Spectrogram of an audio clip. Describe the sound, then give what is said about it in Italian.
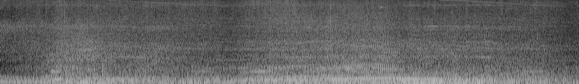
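A car accelerates hard and drives off. The loud engine roar holds steady, and its pitch climbs through the middle as the revs build, with no voices. “Premo rabbiosamente sull'acceleratore e parto, deciso a raggiungere al più presto la mia nuova realtà.”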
